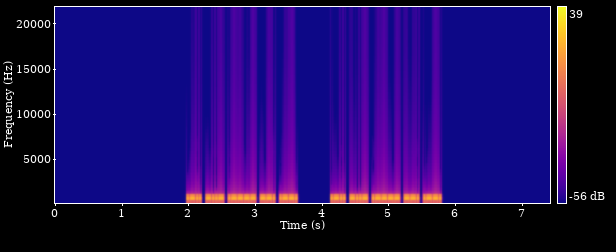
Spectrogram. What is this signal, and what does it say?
Morse code, heard as a keyed tone, about 51 wpm, 700 Hz. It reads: LX1GP LX1GP
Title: DXCC-100 Call Signs - 5 Characters - Repeated 2x - 50wpm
